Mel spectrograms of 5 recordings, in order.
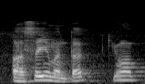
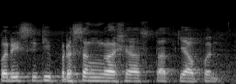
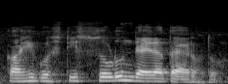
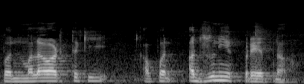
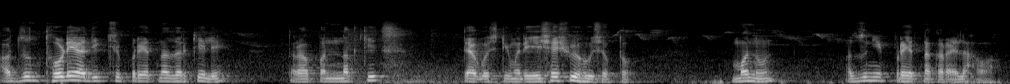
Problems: constant background noise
